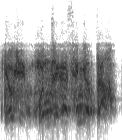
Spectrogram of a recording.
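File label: Korean aircraft damaged mood medium; speech; War Thunder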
